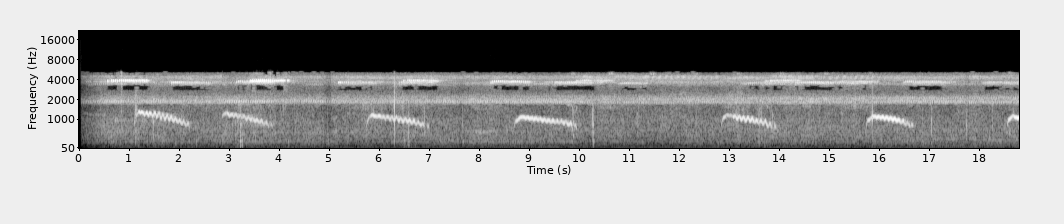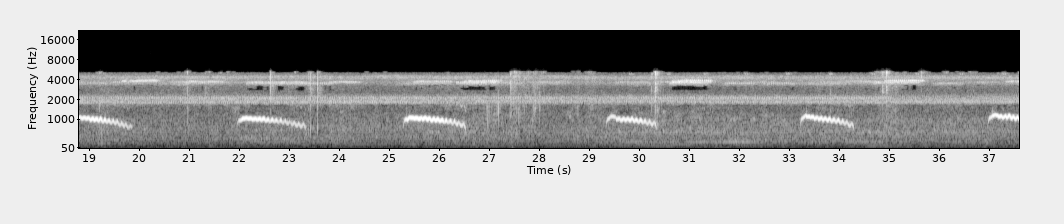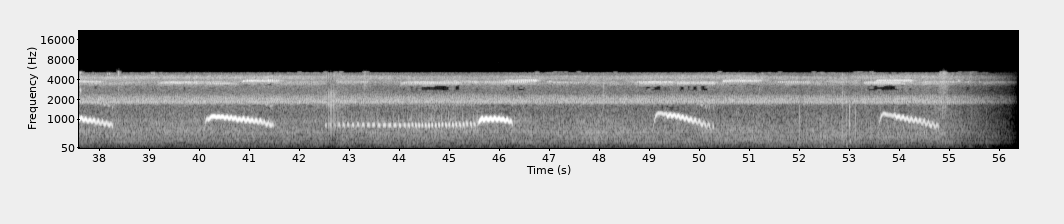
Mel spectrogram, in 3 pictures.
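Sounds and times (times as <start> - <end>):
eastern screech owl tremolo whinny: 1.1 - 3.8, 5.7 - 7.0, 8.7 - 10.0, 12.8 - 14.1, 15.7 - 16.8, 18.5 - 20.0, 21.9 - 23.4, 25.3 - 26.7, 29.3 - 30.4, 33.2 - 34.4, 37.0 - 38.4, 40.1 - 41.6, 42.8 - 46.8, 49.0 - 50.9, 53.6 - 54.9.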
